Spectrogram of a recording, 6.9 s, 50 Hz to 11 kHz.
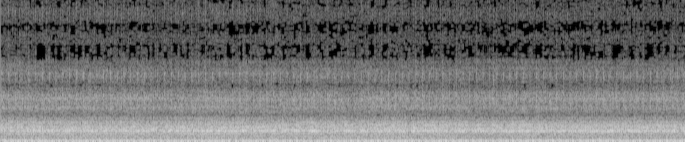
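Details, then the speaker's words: Toro walk-behind mower with 3000 hours, plugs only cleaned and no carburetor problems: steady, even firing at about four beats a second at idle with no misses, knocks or surging; healthy running. "I'll start it up for y'all. Y'all can hear how it runs and idles."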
